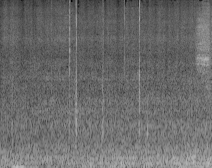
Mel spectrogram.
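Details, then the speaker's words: Pontiac Montana minivan on a highway test drive after replacing the passenger front wheel bearing: steady road rumble at speed with no growl or rising drone; the previous day's noise is gone; normal wheel bearing. "Sort of a go for a tear up the highway here and see if we can hear it doing the like it was yesterday. Don't kind of think so."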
